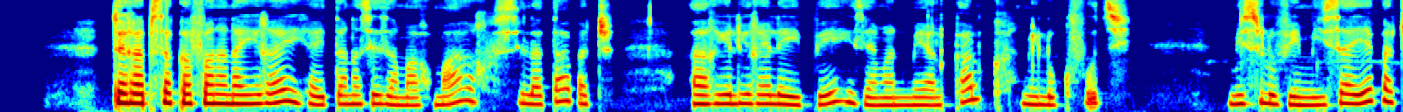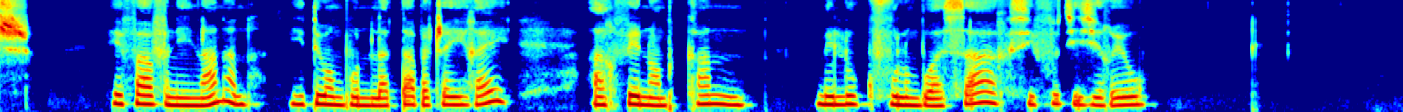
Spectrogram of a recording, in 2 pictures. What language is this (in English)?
Malagasy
